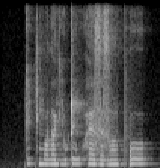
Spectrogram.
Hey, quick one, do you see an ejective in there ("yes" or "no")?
yes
